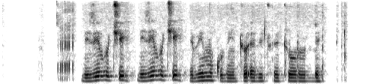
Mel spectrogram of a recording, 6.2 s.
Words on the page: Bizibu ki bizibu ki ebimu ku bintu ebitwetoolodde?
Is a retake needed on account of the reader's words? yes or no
no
